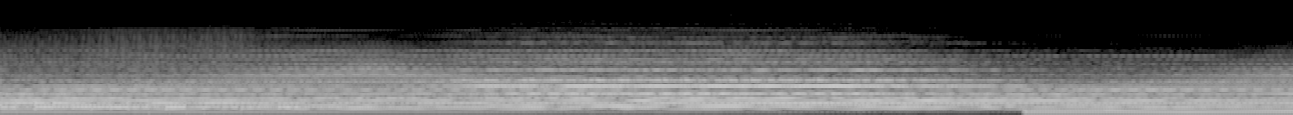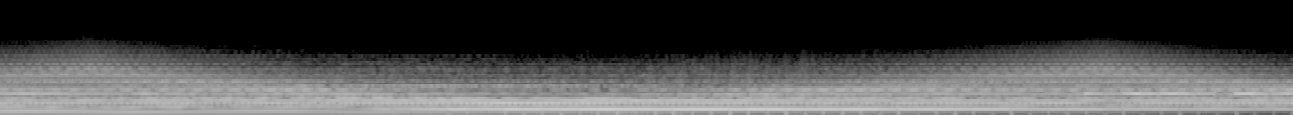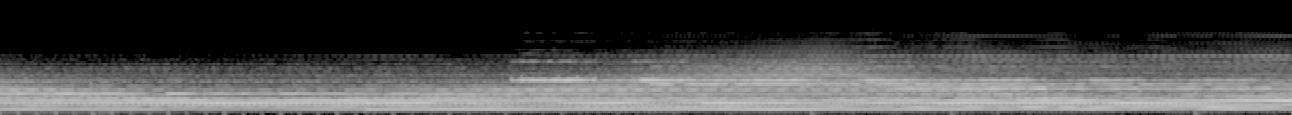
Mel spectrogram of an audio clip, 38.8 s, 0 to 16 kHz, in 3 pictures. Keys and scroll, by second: 4.5 z, 11.4 b, 24.9 ctrl+z, 32.9 Escape, 34.1 Escape, 34.9 Escape, 35.1 Escape.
